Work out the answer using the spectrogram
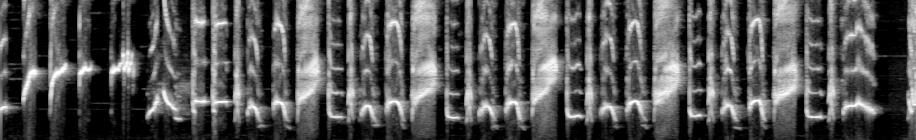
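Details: Asian pied starling pouring out a dense, continuous run of bubbly slurred whistles, squeaks and harsh buzzy notes, delivered rapidly and without a break.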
